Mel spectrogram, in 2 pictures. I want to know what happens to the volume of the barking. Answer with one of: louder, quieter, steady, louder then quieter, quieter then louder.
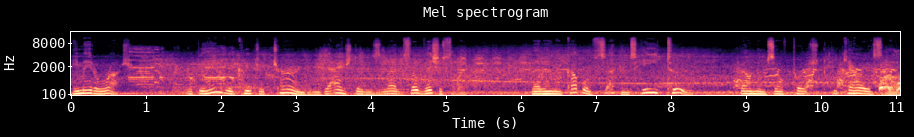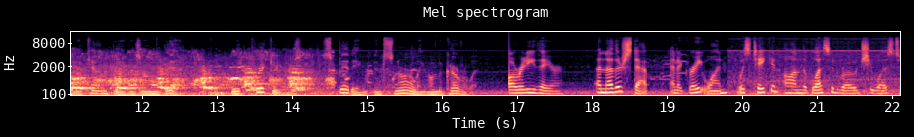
louder.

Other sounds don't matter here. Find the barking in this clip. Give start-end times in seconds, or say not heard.
8.7-14.6.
